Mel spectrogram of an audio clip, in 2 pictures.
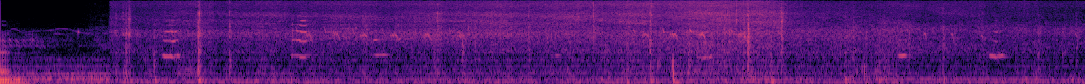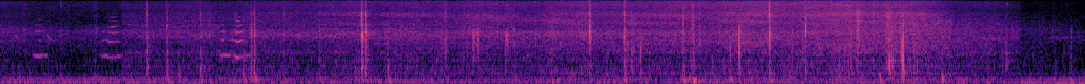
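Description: Outdoor ambience with a bird calling in short, repeated high notes, over a low steady hum and scattered light clicks.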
